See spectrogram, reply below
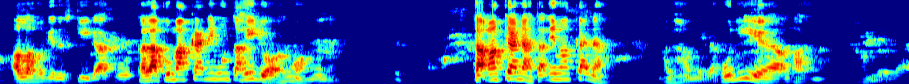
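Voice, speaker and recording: Echoey Malaysian preacher man, emphatic. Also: high voice. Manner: swings between loud emphatic lines and soft murmurs, mixing in English phrases. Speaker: religious preacher. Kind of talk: sermon. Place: mosque prayer hall. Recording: echoey hall.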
